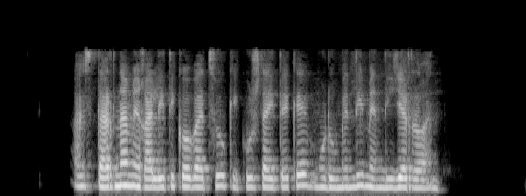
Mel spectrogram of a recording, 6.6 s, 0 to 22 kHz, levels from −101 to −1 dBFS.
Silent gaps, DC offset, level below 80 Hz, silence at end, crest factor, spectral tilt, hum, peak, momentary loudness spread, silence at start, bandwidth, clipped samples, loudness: none; under 0.1%; -66 dBFS; 1.1 s; 20 dB; -7 dB/octave; none; 0 dBFS; 11 LU; 0.95 s; 8 kHz; under 0.1%; -19 LUFS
